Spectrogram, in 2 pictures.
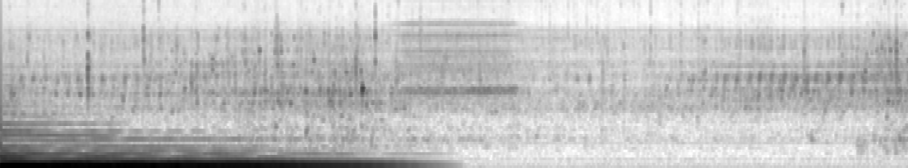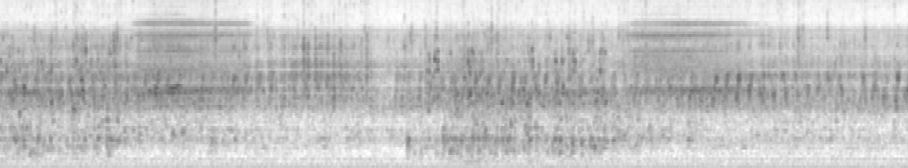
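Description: An acoustic guitar's final chord rings out and fades away over the first four seconds or so. Faint bubbling water follows, swelling about every five seconds.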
